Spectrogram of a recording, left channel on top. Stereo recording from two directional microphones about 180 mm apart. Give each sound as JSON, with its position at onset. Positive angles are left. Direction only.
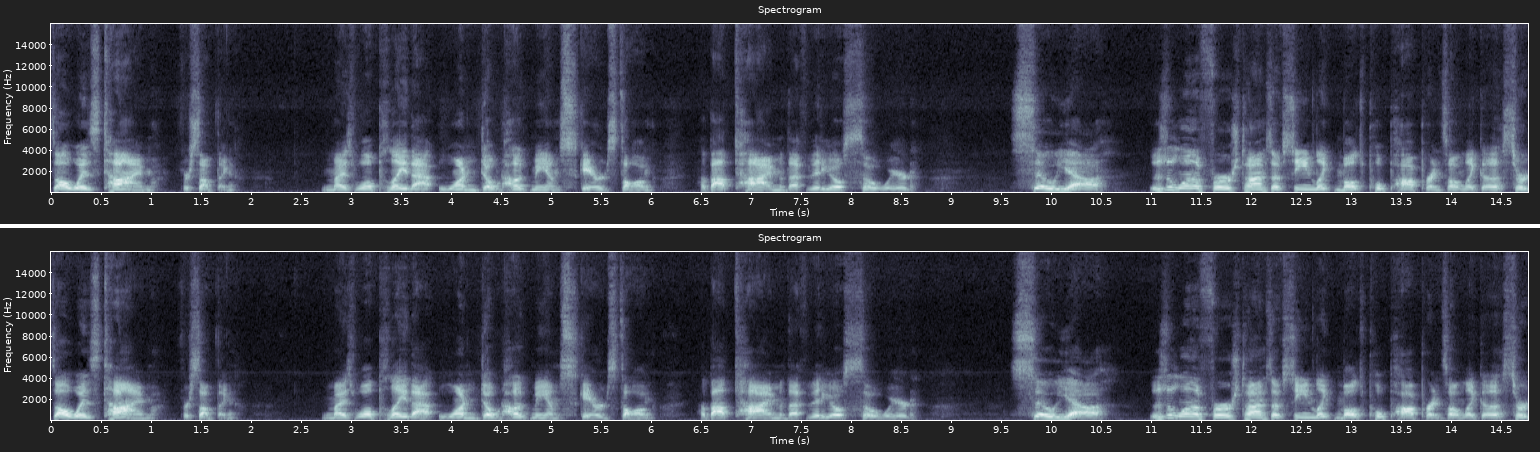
{"t": 0.0, "sound": "speech", "side_deg": 25}
{"t": 9.6, "sound": "speech", "side_deg": 30}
